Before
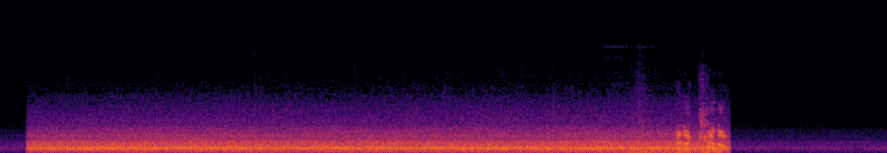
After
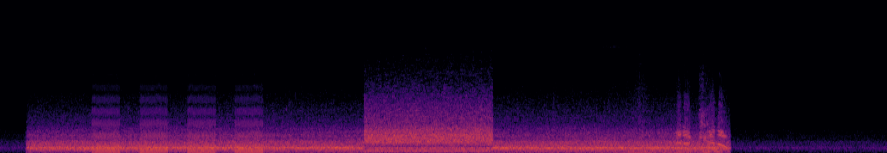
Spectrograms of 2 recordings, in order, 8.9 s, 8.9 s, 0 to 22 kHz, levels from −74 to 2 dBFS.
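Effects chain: 3.64–4.93 s: FFT filter 160 Hz 0 dB, 360 Hz +6 dB, 1 kHz -8 dB, 2.1 kHz +13 dB; saturation -15.5 dBFS, distortion -17 dB; 0.92–2.63 s: mobile phone buzz -25 dBFS; trim -8 dB

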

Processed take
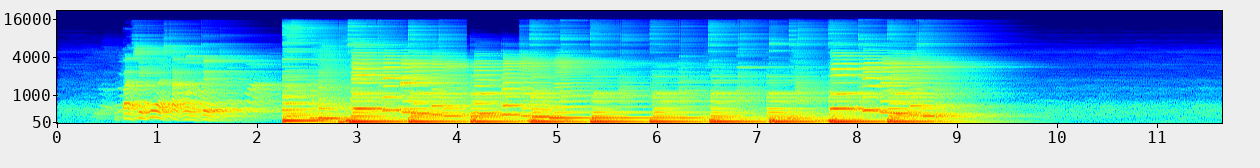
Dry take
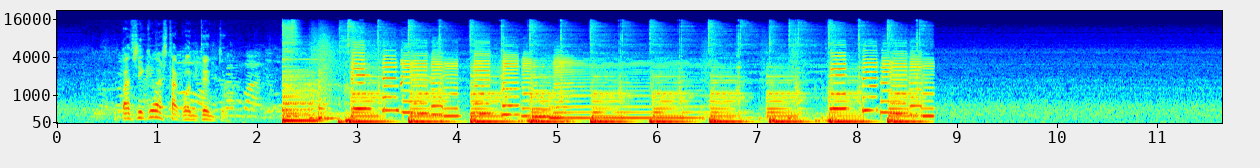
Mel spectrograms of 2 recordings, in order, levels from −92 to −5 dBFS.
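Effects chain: spectral sustain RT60 2.73 s; 4.09–4.62 s: distance through air 130 m; trim -8.5 dB

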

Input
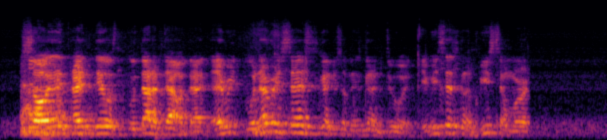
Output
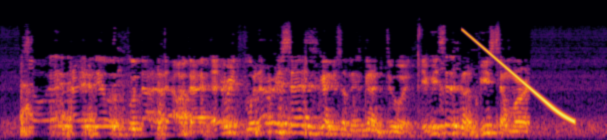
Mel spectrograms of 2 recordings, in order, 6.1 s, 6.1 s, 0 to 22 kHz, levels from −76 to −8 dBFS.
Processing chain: compressor with a negative ratio -29 dBFS, ratio -1; spectral gate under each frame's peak -30 dB strong; hum notches 50/100/150/200 Hz; painted sound fall, 4.61–5.75 s, 520–9300 Hz -20 dBFS; trim +6.5 dB

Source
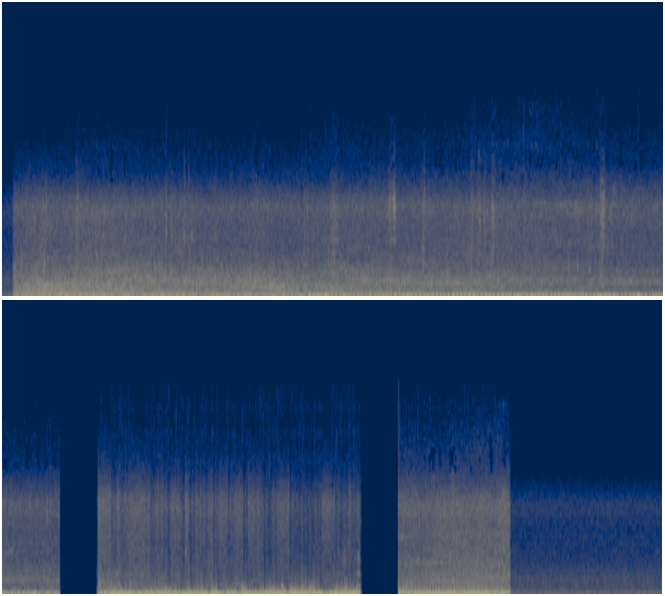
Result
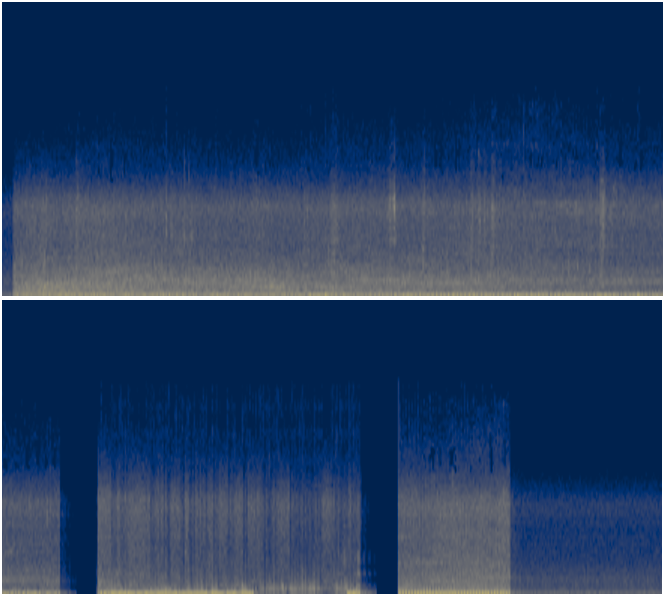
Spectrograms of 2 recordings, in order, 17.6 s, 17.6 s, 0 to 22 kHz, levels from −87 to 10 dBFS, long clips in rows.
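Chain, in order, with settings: 12.15–13.40 s: high-pass 450 Hz 24 dB/octave; on a send: feedback delay 72 ms, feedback 48%, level -21.5 dB

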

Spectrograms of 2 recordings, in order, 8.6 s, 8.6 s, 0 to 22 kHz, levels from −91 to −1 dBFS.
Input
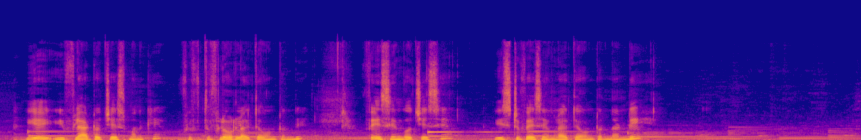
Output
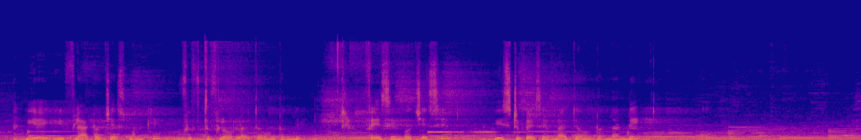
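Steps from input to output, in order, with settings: compression 4:1, threshold -36 dBFS, peak gain reduction 18.5 dB; on a send: reverberation RT60 1.9 s, pre-delay 118 ms, DRR 7 dB; on the sum: trim -1.5 dB

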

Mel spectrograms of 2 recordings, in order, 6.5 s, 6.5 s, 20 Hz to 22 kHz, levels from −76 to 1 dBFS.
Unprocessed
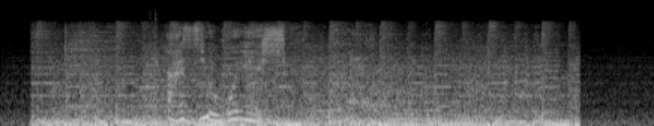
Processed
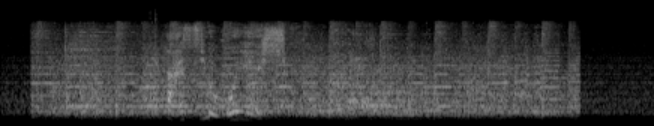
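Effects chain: steep high-pass 490 Hz 48 dB/octave; comb 4.6 ms, depth 33%; 2.19–3.32 s: word length cut 12-bit, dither none; trim -2.5 dB

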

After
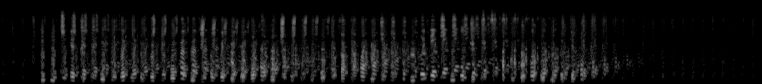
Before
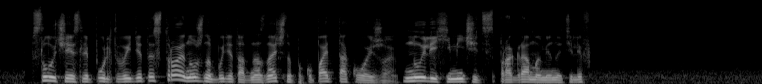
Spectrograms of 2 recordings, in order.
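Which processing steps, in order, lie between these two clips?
jump at every zero crossing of -40.5 dBFS; expander -35 dBFS; treble shelf 2.6 kHz +11 dB; in parallel at +1 dB: compression, threshold -35 dBFS, peak gain reduction 13.5 dB; on the sum: peak limiter -17.5 dBFS, peak gain reduction 5 dB; granulator 55 ms, grains 10 per s, spray 13 ms, pitch spread up and down by 12 st; cabinet simulation 490–9900 Hz, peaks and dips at 630 Hz -9 dB, 1 kHz +4 dB, 3.2 kHz -7 dB, 8 kHz +5 dB; frequency-shifting echo 114 ms, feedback 55%, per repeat +120 Hz, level -5 dB; low-pass that closes with the level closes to 2.9 kHz, closed at -20 dBFS

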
